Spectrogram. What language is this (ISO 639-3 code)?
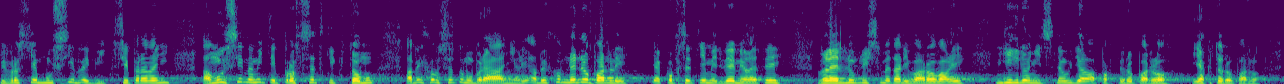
ces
